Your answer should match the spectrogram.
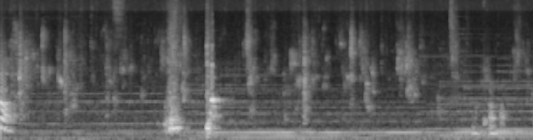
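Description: Water running and splashing in a sink as a man rinses out his mouth after tasting oversalted soup, under a steady background music score.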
